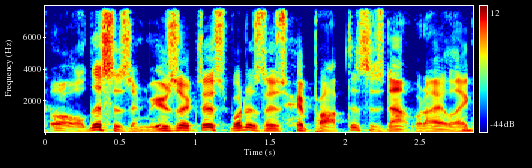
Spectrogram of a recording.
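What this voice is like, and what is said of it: Cartoonish voice like Homer Simpson. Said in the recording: “your impression of Aykroyd before. You sounded a lot like 1980s Homer Simpson.”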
